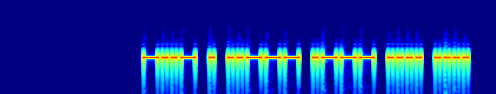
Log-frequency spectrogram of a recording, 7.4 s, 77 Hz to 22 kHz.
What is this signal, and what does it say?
Morse code, heard as a keyed tone, about 17 wpm, 700 Hz. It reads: XE2JHH
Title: DXCC-100 Call Signs - 6 Characters - 17wpm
